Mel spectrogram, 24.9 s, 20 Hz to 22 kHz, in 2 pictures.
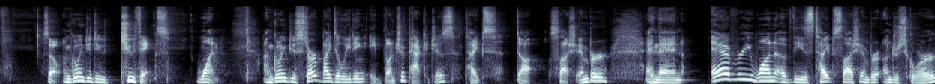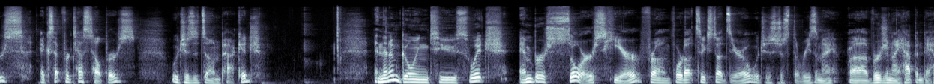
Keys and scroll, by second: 1.9 super+s, 4.9 ctrl+shift+k, 12.7 ctrl+shift+k, 15.7 ctrl+shift+k, 16.3 super+s, 21.9 shift+super+Right.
